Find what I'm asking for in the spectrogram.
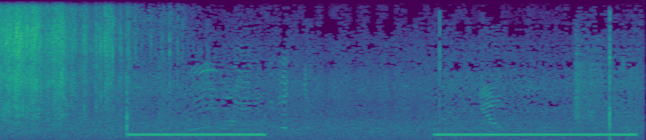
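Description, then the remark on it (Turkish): A telephone call being dialed: two long, steady electronic tones from the line, separated by a short pause, fairly clear over a faint background hiss with no talking. “Telefon neredeydi?”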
